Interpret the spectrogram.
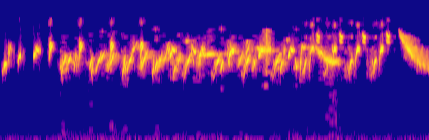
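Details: Continuous fast goldfinch warbling, a tumbling stream of bright twittered and tinkling notes ending in a single falling whistle.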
